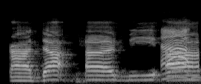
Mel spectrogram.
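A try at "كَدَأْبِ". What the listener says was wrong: Enggak boleh mantul. Habiskan nafasnya. Kada bi.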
